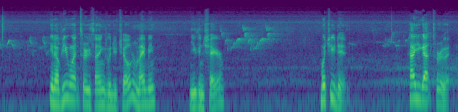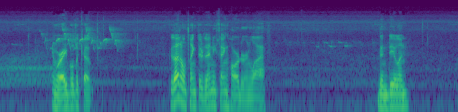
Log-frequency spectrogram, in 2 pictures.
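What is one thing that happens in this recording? An elderly man speaks calmly in short bursts, close by.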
